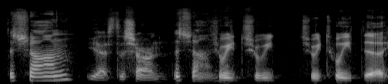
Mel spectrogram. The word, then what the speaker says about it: Deshaun: Yes, Deshaun.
